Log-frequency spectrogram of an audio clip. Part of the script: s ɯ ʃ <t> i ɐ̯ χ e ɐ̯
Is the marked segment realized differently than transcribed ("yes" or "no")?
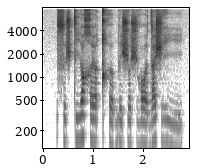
no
